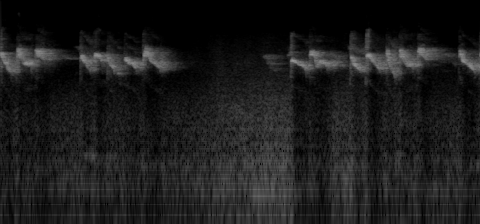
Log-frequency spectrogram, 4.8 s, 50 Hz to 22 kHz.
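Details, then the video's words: Oriental white-eye (Mata Puteh) singing in stable form, dated 28 February 2022: high, fast twittering phrases of slurred chips, broken by a short lull before resuming energetically. "Mata Puteh Raja Video 1 buka sing stable form 28022022"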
